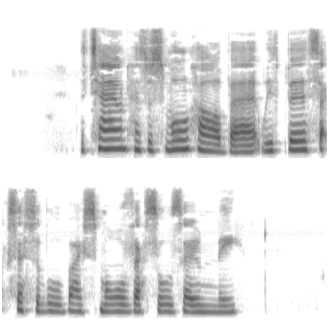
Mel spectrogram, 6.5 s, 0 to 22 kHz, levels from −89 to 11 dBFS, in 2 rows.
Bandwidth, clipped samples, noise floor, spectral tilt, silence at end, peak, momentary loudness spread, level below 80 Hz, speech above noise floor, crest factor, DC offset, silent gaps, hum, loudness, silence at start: 11.5 kHz; under 0.1%; -77 dBFS; -3 dB/octave; 0.9 s; -10 dBFS; 9 LU; -84 dBFS; 48 dB; 20 dB; under 0.1%; none; none; -29 LUFS; 0.8 s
